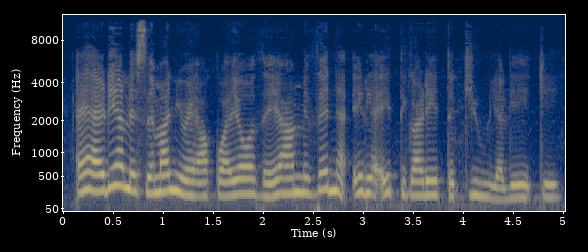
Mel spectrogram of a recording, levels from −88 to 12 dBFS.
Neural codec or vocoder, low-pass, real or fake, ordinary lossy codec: codec, 24 kHz, 0.9 kbps, WavTokenizer, medium speech release version 1; 10.8 kHz; fake; none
